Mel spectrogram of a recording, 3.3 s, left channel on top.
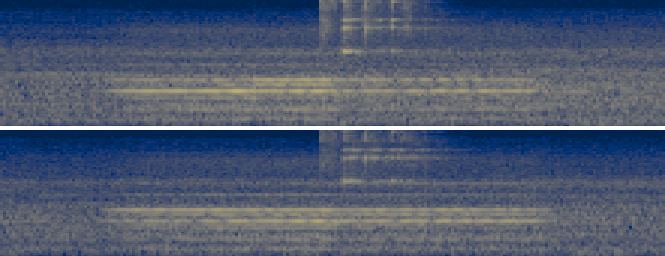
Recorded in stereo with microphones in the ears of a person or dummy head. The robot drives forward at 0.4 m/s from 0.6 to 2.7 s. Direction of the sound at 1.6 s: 10° left (ahead or behind).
